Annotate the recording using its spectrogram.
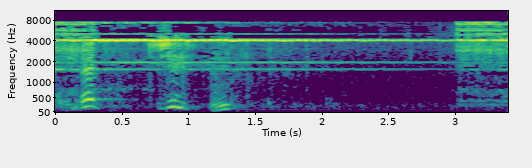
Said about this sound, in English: Well, listen. Am I hearing things? It's the phone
